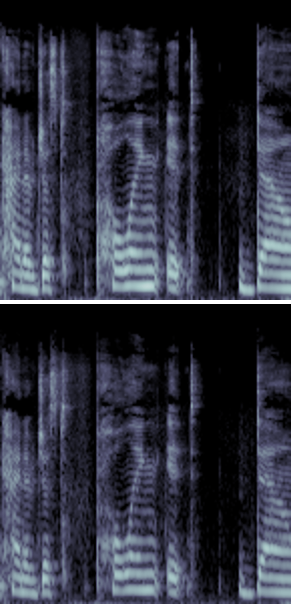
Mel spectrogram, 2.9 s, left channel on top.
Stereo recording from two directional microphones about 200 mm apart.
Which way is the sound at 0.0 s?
25° left (ahead or behind).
